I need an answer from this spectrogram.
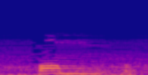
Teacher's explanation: पंप में म की ध्वनि आ रही है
